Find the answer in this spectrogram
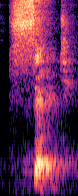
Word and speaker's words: said: Digraph AI will as well give us E. Consider this word as SAID pronounced. We call it said. Said, SAID will give us said. Therefore, E will be realized from there.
